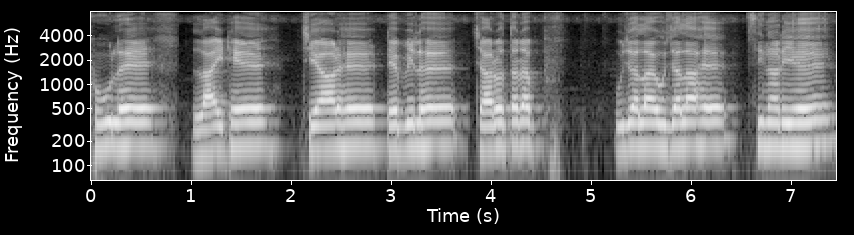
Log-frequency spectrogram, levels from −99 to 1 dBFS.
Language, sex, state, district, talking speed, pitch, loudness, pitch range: Hindi, male, Uttar Pradesh, Hamirpur, 130 wpm, 170 Hz, -13 LUFS, 165-175 Hz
